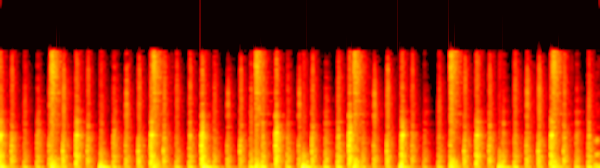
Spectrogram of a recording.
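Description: Drumsticks playing paradiddle-diddles in steady sixteenth notes on a drum, with a heavier low beat on each quarter note about once a second from the feet.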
